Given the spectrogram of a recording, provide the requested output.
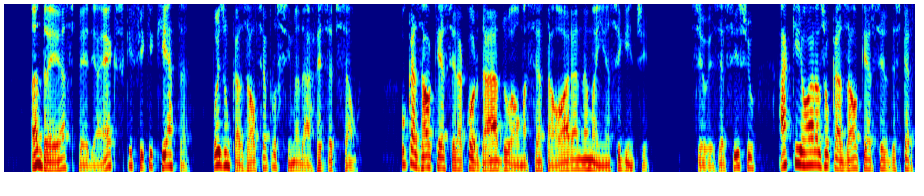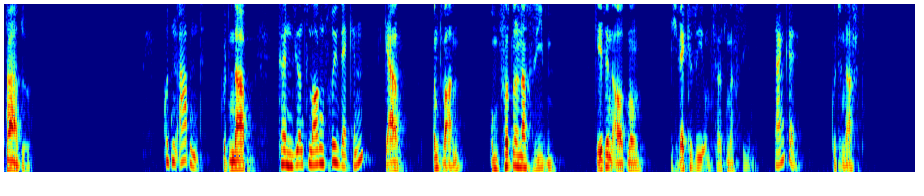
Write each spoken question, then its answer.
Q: Seu exercício: a que horas o casal quer ser despertado?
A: eles querem ser despertados às sete e quinze.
